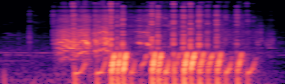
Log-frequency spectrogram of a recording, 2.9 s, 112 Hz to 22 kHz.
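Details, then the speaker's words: 1978 Honda CB400A Hondamatic twin stored 10+ years, seized engine freed, low compression (105 and 155): starter cranks in uneven bursts for about two seconds but it never fires; no start, cause unconfirmed, carburetors suspected. "If this doesn't work, kind of sounds like it wants to do stuff. If you don't sound like you want to do stuff, what are you even doing?"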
